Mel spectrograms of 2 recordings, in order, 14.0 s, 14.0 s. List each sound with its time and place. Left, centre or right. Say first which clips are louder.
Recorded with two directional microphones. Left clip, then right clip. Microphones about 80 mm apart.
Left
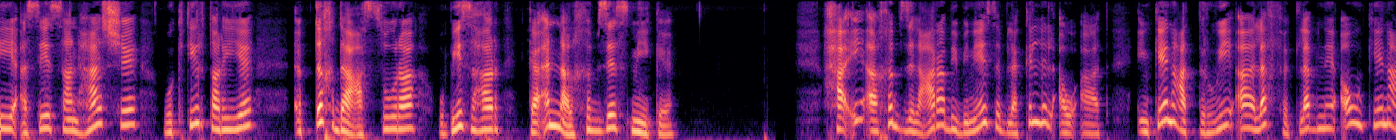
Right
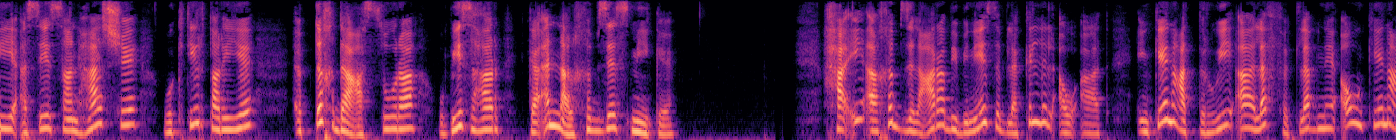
0.0 s a woman's voice: left 4 dB; left
8.0 s a woman's voice: left 2 dB; left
